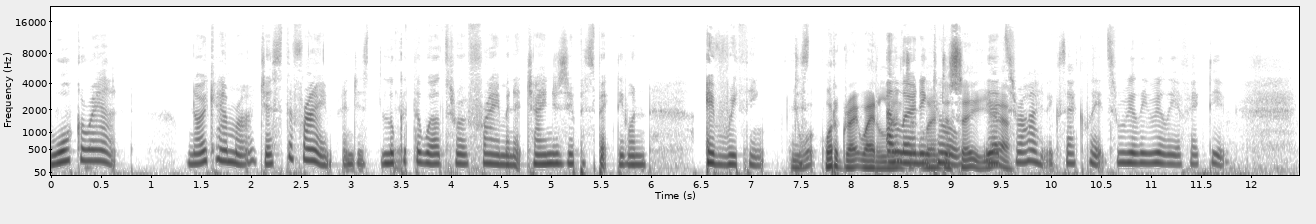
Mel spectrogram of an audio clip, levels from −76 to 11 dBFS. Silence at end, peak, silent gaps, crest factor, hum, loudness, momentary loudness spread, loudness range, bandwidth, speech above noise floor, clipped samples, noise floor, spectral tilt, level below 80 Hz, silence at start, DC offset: 0.15 s; -4 dBFS; none; 18 dB; none; -22 LUFS; 11 LU; 4 LU; 15.5 kHz; 30 dB; under 0.1%; -51 dBFS; -7 dB/octave; -42 dBFS; 0 s; under 0.1%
